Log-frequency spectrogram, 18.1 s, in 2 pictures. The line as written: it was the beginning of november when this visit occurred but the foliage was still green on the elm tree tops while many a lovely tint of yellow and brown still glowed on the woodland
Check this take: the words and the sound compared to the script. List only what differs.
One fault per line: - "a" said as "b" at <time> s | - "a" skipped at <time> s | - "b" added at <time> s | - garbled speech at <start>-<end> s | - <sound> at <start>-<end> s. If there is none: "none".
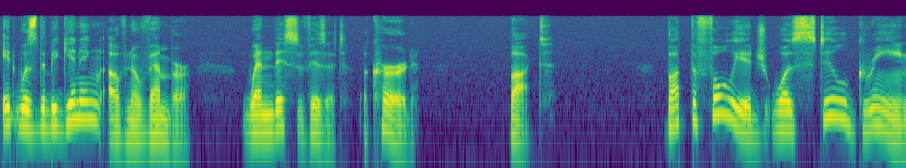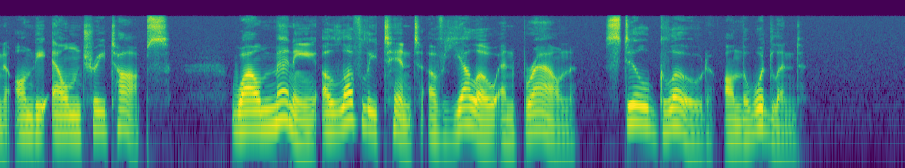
- "but" added at 6.7 s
